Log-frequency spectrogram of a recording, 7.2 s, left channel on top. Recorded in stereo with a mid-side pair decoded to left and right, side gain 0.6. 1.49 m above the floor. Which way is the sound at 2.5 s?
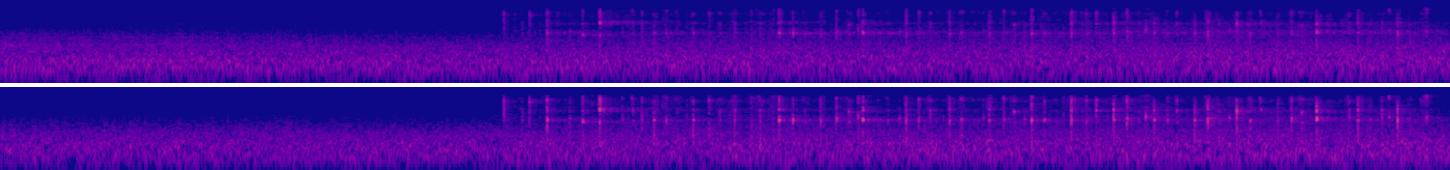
40° right.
